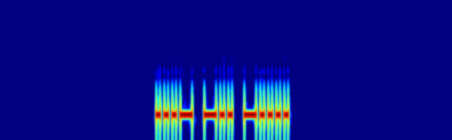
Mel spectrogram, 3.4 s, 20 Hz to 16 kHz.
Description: Morse code, heard as a keyed tone, about 42 wpm, 700 Hz. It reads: VD6
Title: Three Challenging Letter-Number Combinations 40wpm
